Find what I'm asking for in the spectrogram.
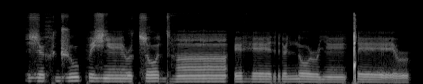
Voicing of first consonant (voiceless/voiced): voiced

